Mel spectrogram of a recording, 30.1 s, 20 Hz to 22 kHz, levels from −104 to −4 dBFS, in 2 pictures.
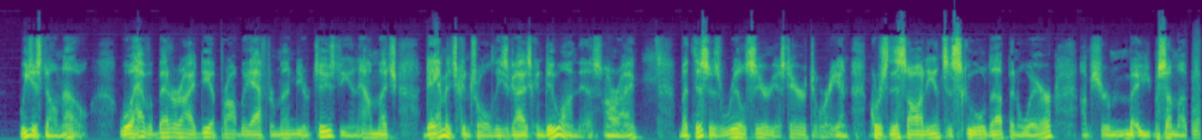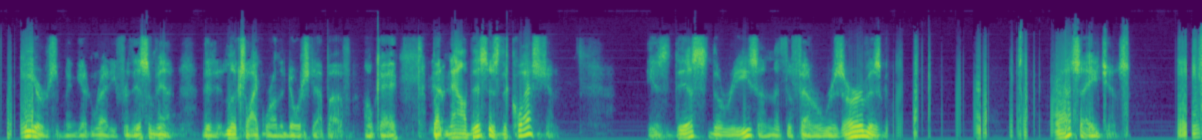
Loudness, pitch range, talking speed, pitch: -18 LUFS, 80-110 Hz, 165 wpm, 95 Hz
